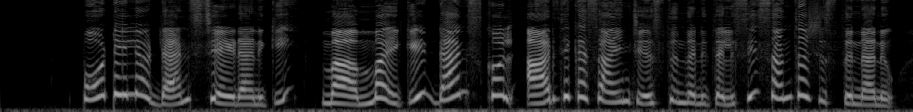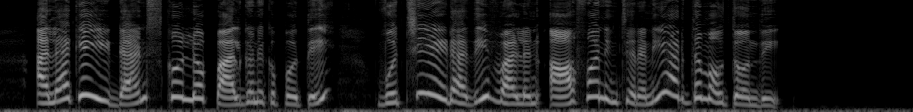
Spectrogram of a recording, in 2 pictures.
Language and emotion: Telugu, happy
